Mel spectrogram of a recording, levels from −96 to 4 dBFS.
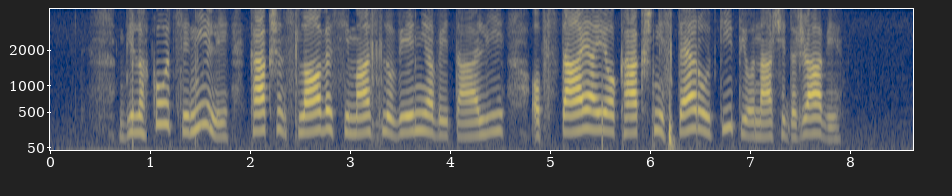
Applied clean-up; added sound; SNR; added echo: none; none; none; none.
